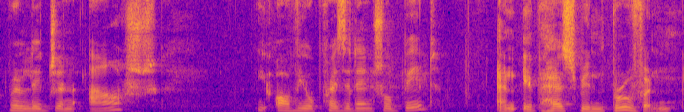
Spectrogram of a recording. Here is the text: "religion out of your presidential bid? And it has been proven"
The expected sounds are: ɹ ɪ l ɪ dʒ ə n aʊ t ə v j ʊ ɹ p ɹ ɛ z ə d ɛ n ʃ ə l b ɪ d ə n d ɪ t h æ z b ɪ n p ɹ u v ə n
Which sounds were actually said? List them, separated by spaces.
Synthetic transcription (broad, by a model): ɹ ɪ l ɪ dʒ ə n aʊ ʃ ə v j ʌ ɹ p ɹ ɛ z ə d ɛ n ʃ ə l b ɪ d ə n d ɪ t h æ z b ɪ n p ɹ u v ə n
